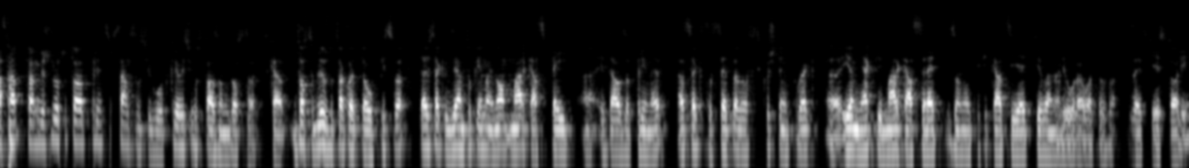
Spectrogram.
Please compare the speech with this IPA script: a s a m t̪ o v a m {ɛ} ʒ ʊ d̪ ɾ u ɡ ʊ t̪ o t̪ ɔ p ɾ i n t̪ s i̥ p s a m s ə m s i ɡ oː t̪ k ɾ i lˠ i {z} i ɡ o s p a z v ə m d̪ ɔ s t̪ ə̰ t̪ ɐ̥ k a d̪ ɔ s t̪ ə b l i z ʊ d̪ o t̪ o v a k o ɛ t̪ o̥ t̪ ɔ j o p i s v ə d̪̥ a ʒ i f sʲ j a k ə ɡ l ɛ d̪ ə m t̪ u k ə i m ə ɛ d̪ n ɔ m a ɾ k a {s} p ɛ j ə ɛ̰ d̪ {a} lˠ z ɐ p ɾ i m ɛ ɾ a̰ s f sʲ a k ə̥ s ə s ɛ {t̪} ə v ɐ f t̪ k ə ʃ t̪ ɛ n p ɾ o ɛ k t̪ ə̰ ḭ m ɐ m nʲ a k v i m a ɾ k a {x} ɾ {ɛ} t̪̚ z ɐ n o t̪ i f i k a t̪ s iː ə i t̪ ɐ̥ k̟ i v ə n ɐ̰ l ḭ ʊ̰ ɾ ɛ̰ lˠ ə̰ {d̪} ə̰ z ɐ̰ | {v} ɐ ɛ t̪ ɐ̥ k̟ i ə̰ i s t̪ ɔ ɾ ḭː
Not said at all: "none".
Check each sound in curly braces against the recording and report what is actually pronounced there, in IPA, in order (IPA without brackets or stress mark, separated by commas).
ɛ, s, s, a, t̪, s, ɛ, t̪, z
